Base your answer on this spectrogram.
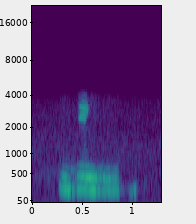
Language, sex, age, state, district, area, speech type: Hindi, female, 30-45, Uttar Pradesh, Ghazipur, rural, conversation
